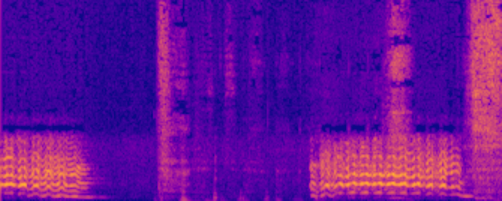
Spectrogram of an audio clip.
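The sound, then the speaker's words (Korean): A person imitates a goat, letting out two long, quavering bleats separated by a short gap filled with faint breathy sounds, the voice wavering and nasal. “염소 울음소리 갑니다.”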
